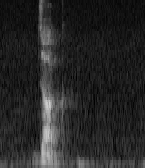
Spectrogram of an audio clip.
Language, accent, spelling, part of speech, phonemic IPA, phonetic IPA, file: Armenian, Western Armenian, ծակ, noun / adjective, /d͡zɑɡ/, [d͡zɑɡ], HyW-ծակ.ogg
- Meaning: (noun) 1. hole; opening; aperture 2. breach, gap 3. cunt, pussy, twat; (adjective) 1. having a hole, perforated, holed 2. fake, low-quality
